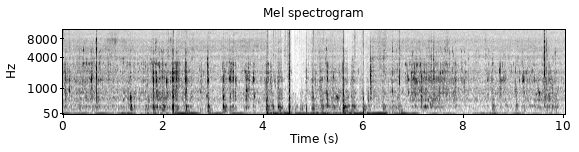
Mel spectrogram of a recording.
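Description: Whitewater rapids rushing around a kayak, with irregular splashes and knocks from paddle strokes and water slapping against the boat.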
